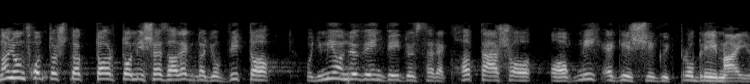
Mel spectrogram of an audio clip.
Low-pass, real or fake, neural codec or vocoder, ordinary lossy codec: 7.2 kHz; real; none; Opus, 24 kbps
